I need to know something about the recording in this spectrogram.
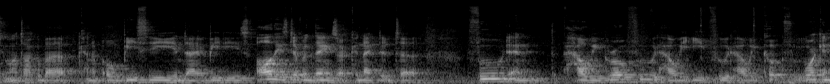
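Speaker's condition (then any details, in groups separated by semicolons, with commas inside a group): No condition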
